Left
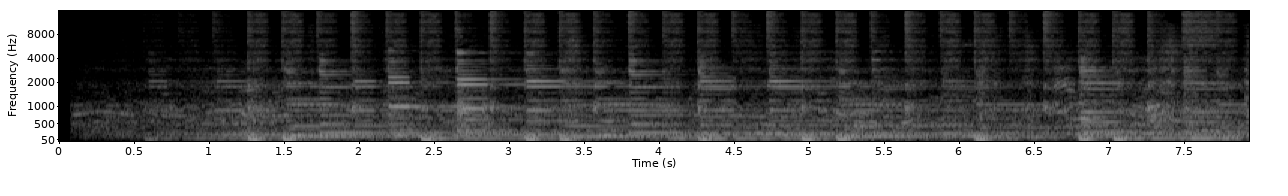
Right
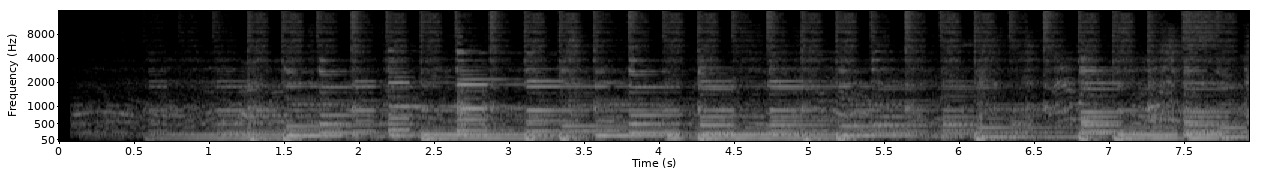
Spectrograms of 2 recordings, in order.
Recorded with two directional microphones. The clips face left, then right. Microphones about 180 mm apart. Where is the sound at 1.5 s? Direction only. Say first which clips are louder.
Right 8 dB; 45° right (ahead or behind).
